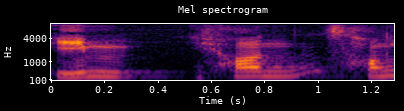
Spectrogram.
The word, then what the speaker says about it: 임현성: 예 쓰 제 이름이 임 현 성 입니다 제가 제 이름을 얘기할 때도 이렇게 띄워서 말씀을 드려요 왜냐하면 같이 미 3개가 다 붙어있어요 이름이 뒤에 받침이 세 개가 있으면 요 발음이 안 돼요 그렇기 때문에 이름을 있을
